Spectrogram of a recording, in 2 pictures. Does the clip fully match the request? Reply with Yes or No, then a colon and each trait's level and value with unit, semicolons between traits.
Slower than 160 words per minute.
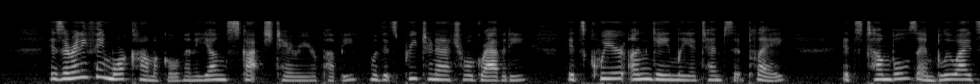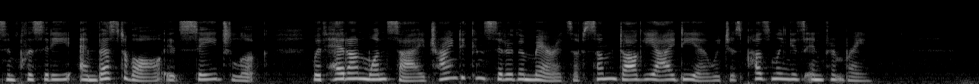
No: average, 165 wpm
